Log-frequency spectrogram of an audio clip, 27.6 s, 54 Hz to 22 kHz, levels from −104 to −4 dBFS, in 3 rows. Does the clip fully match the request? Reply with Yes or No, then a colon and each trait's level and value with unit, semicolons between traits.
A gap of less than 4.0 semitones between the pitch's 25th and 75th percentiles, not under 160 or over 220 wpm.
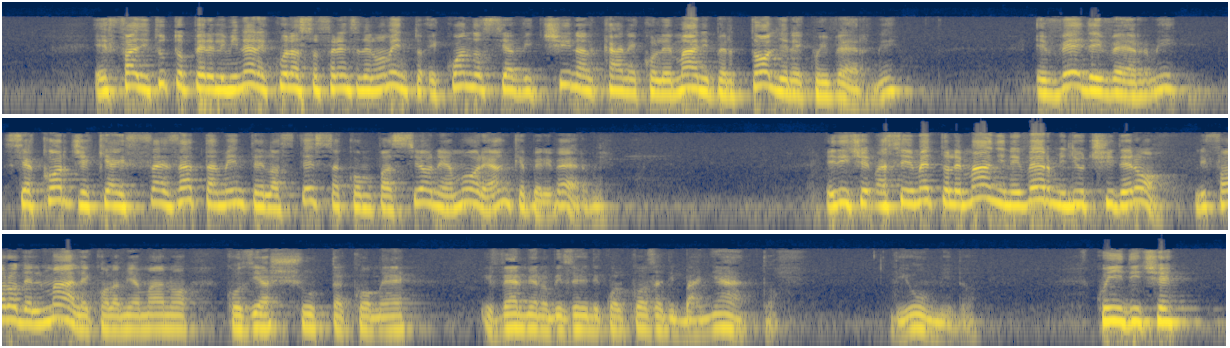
No: average, 4.7 semitones; fast, 170 wpm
